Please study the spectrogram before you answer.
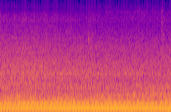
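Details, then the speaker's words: Classic Ford Falcon revived after years parked on a farm, being readied for registration: a smooth, even, low idle with a steady hum and no misses, knocks or ticks. Normal idle. "The Parkers are working indicators are working she's running quite good now"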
